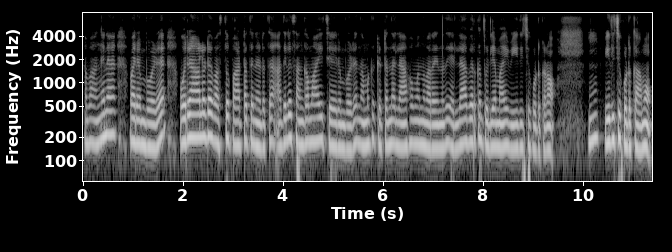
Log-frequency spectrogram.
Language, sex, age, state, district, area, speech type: Malayalam, female, 45-60, Kerala, Thiruvananthapuram, urban, spontaneous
